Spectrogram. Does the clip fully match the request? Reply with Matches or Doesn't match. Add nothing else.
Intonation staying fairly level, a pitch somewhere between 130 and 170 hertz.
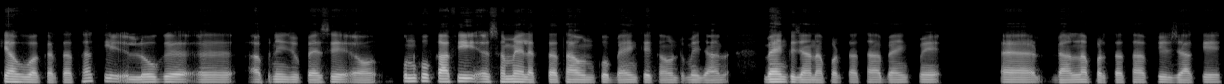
Doesn't match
